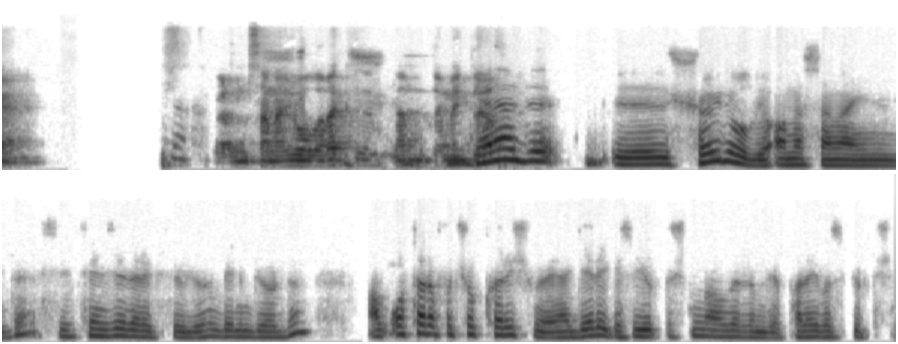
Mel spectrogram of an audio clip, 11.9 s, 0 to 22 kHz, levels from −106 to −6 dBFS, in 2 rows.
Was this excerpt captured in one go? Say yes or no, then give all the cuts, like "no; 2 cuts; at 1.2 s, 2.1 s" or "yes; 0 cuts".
yes; 0 cuts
